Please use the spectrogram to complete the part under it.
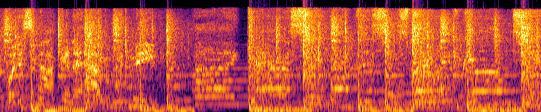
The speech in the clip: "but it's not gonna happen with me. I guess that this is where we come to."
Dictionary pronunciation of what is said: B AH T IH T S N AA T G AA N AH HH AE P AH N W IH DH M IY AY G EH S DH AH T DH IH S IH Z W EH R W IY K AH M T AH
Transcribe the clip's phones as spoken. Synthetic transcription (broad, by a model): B AH T IH T S N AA T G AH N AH HH AE P AH N W IH DH M IY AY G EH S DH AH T DH IH S IH Z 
